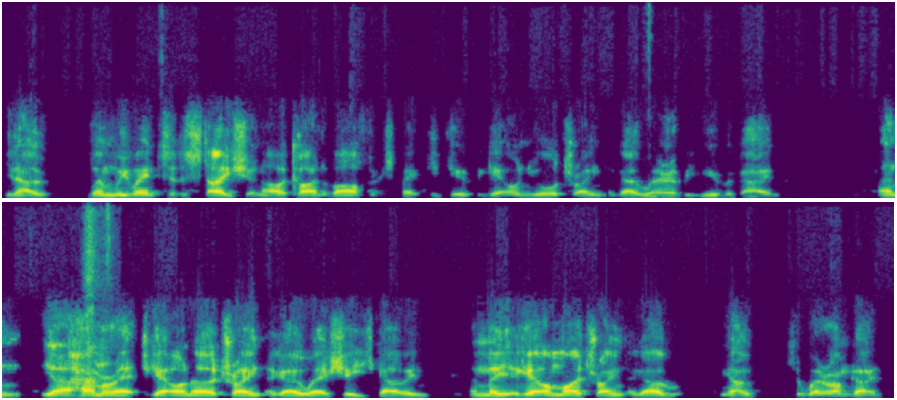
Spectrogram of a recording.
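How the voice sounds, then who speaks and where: A man's voice: sits low, normal speed, dry recording. A man hosting a casual fan chat show, telling stories with lots of ums and laughs. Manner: chatty storyteller, laughs often, says um and uh. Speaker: host of a fan talk show. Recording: dull lo-fi recording.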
